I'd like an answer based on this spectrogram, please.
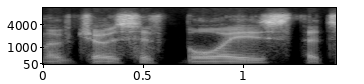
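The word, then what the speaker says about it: Beuys: a german artist by the name of joseph boyz that's spelled b-e-u-y-s and he created the term social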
